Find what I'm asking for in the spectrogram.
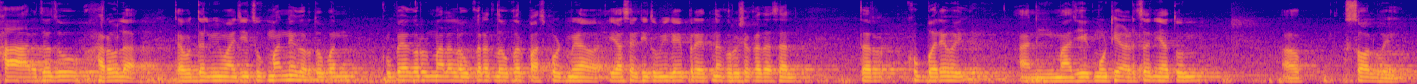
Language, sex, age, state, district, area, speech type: Marathi, male, 18-30, Maharashtra, Aurangabad, urban, spontaneous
